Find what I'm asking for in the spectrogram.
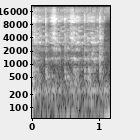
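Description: A spoon or whisk stirs cake batter in a bowl in a quick rhythmic swish, soft and close, with light scraping against the bowl.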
